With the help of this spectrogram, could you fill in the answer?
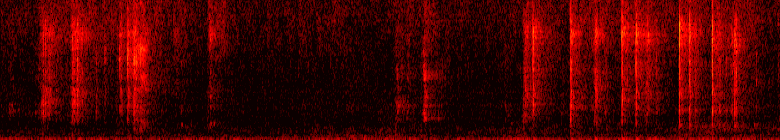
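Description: A small, solid gypsum plaster disc painted orange is held in the fingers and scraped with a metal utility knife, curling off shavings and exposing the white plaster underneath. Quick, dry, bright scratching strokes come in bursts, with a sparse cluster early and a denser run near the end, over a faint low rumble.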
